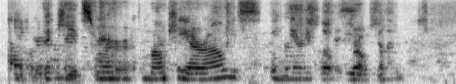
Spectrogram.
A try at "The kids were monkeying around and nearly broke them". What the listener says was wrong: Good. I couldn't hear if you said monkey or monkeying, but it's monkeying.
